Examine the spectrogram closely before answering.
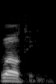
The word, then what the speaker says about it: Welty: out on the mixtape, I make it very clear how to pronounce my name. I say It's not, you know, it's not this, it's not this, it's not this. It's Welty. Because I've heard all kinds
